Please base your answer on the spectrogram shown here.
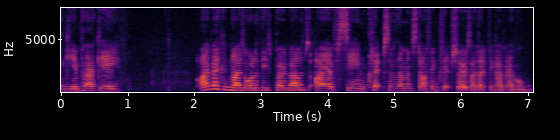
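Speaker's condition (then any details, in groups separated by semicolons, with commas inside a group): No condition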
